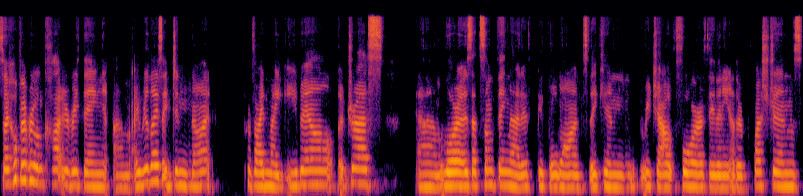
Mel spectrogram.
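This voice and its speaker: Against a quiet background, a woman talks in a normal speaking voice at a moderate pace with fairly even intonation. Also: fairly high pitch for a woman. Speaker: lawyer, webinar speaker. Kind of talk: Q&A in a legal webinar.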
